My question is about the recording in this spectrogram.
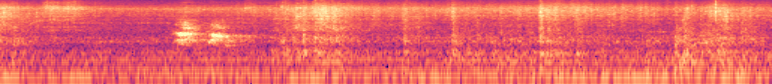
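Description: Garbage truck's diesel engine running with a steady low hum as the truck creeps forward, with two short high chirps about a second and a half in.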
